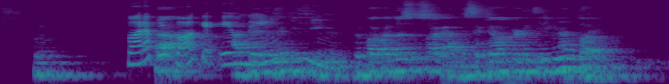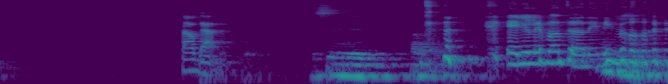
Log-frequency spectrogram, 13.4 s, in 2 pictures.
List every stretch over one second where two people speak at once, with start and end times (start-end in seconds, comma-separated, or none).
none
